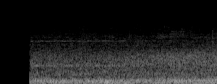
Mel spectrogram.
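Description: Steady outdoor background noise with a strong low rumble and an even hiss, starting abruptly about a quarter second in.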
